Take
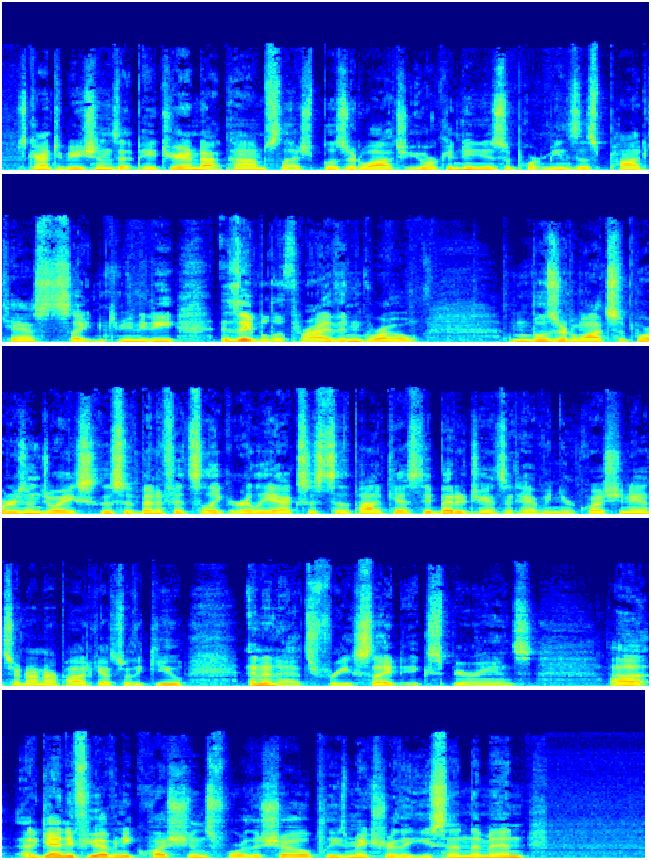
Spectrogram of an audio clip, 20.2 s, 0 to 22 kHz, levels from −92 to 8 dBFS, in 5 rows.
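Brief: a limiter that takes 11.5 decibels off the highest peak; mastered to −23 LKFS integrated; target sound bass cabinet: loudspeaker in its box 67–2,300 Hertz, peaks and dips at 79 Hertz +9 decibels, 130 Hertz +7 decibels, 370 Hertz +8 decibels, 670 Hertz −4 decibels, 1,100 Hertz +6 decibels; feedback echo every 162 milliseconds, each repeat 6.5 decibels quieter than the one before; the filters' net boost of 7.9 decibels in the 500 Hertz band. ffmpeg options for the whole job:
ffmpeg -i in.wav -af "equalizer=frequency=500:width_type=o:gain=7,alimiter=limit=-14dB:level=0:latency=1,highpass=frequency=67:width=0.5412,highpass=frequency=67:width=1.3066,equalizer=frequency=79:width_type=q:width=4:gain=9,equalizer=frequency=130:width_type=q:width=4:gain=7,equalizer=frequency=370:width_type=q:width=4:gain=8,equalizer=frequency=670:width_type=q:width=4:gain=-4,equalizer=frequency=1100:width_type=q:width=4:gain=6,lowpass=frequency=2300:width=0.5412,lowpass=frequency=2300:width=1.3066,aecho=1:1:162|324|486|648|810|972:0.473|0.222|0.105|0.0491|0.0231|0.0109,volume=-1.5dB" out.wav

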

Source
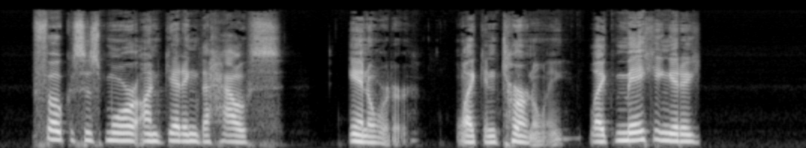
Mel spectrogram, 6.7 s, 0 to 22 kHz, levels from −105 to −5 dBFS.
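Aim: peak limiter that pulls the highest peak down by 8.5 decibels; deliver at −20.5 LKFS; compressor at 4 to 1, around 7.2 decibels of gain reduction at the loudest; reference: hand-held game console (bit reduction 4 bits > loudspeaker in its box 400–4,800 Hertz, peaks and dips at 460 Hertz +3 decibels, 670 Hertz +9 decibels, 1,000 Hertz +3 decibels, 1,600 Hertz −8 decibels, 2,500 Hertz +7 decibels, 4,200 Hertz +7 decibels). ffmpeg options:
ffmpeg -i in.wav -af "acompressor=threshold=-20dB:ratio=4,alimiter=limit=-17dB:level=0:latency=1,acrusher=bits=3:mix=0:aa=0.000001,highpass=400,equalizer=frequency=460:width_type=q:width=4:gain=3,equalizer=frequency=670:width_type=q:width=4:gain=9,equalizer=frequency=1000:width_type=q:width=4:gain=3,equalizer=frequency=1600:width_type=q:width=4:gain=-8,equalizer=frequency=2500:width_type=q:width=4:gain=7,equalizer=frequency=4200:width_type=q:width=4:gain=7,lowpass=frequency=4800:width=0.5412,lowpass=frequency=4800:width=1.3066,volume=5.5dB" out.wav

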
